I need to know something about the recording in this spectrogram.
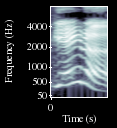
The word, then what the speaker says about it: Yeine: knife and like she gives it back to Yeine. And I've never said it wrong. And then now you're like, you're in my head. But I've been saying it right. I've been saying Yeine.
